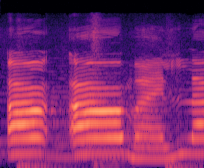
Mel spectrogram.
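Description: A woman singing a slow ballad live into a microphone, with long held notes: two loud sustained notes in the first second or so, then a dip to a lower note and back up. Behind her is a quiet instrumental accompaniment with low bass notes.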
